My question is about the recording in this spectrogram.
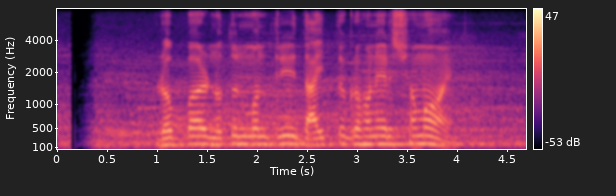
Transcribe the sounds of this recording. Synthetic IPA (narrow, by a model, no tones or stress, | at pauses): ɾobːaɾnot̪unmont̪ɾiɾd̪ait̪ːoɡɾoɦoneɾʃɔmɔe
